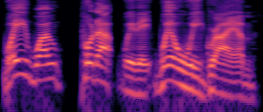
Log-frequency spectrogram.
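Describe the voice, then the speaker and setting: A man's voice: medium pitch, wildly swooping pitch, normal speed, sharp tone, no room sound, clean studio sound, pitched above the performer's own voice. A man doing a brash East London woman. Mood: aggressive.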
